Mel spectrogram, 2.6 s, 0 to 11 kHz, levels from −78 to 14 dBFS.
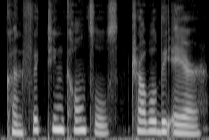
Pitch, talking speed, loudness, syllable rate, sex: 215 Hz, 115 wpm, -14 LUFS, 3.8 syllables/s, female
